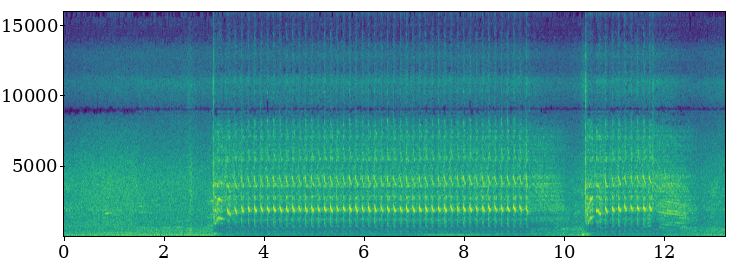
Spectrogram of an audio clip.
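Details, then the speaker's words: Honda Del Sol that used to start occasionally, after a distributor swap on a hunch and an earlier fix for a poorly grounded relay: the starter cranks evenly about four times a second for six seconds, then briefly again, but it never fires. Crank, no start. "Doesn't start at all. Now, it used to start once in a while. Uh I can't get it to start at all no matter what I do."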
